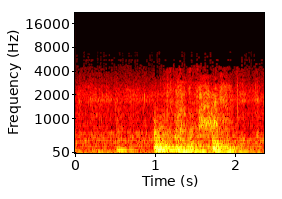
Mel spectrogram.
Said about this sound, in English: Now, here's the hall. Three doors leading off it. Have to try them all. Kick the doors in. Here goes.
